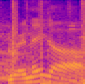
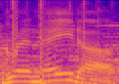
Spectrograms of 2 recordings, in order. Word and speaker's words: Grenada: So today, like we Germans say, we are in Grenada. But I heard in English it's called Grenada. Say it right. Grenada. Say it right. Grenada. That's right. Grenada. There we go. Say it right. It's Grenada. It's not Grenada.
